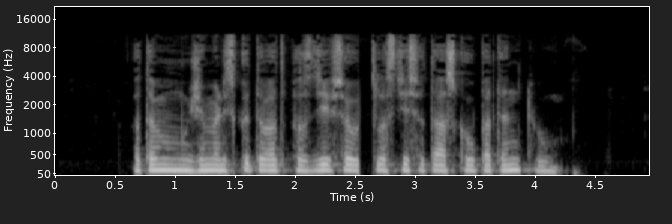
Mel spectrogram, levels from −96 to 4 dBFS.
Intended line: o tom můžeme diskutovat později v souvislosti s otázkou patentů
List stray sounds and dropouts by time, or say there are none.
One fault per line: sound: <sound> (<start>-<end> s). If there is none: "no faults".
sound: dropout (2.5-2.7 s)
